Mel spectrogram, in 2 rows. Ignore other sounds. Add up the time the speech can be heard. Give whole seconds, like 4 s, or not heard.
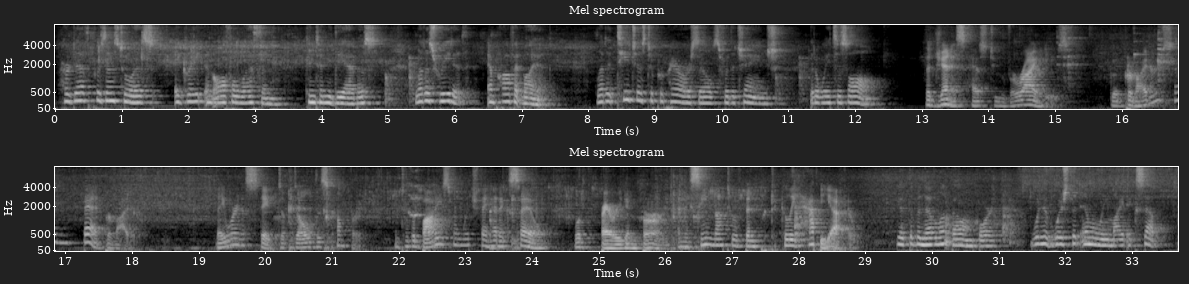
31 s.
